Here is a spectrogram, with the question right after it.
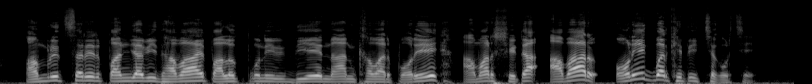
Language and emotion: Bengali, happy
